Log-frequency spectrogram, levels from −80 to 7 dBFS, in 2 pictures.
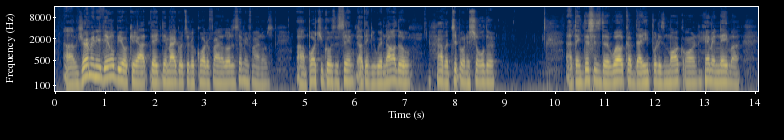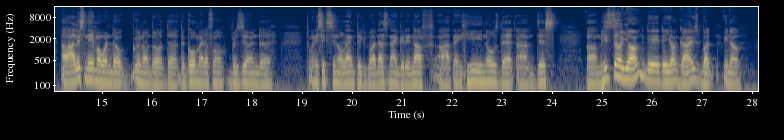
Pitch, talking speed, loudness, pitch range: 115 Hz, 190 wpm, -21 LUFS, 110-125 Hz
